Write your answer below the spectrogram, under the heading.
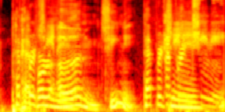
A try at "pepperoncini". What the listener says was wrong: No, you're skipping one still. Pepperon. It's pepperon.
